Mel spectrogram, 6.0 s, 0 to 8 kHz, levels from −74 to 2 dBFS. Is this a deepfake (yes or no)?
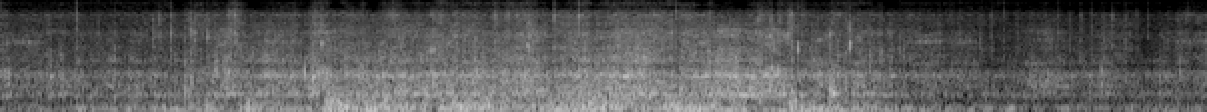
yes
